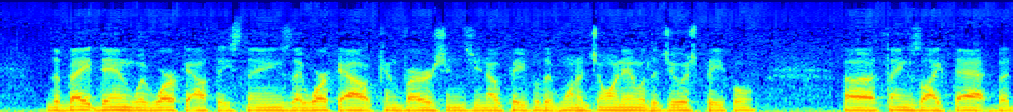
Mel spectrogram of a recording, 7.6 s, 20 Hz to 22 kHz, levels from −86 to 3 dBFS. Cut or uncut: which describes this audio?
uncut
